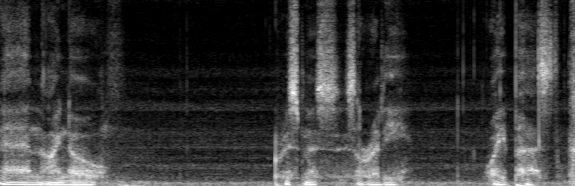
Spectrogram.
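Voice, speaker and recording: Whispering, a man speaks at a very slow pace in a calm tone. Noticeable background noise runs underneath. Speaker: ASMR creator. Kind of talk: ASMR whisper video for sleep. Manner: whispered, calm, slow.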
